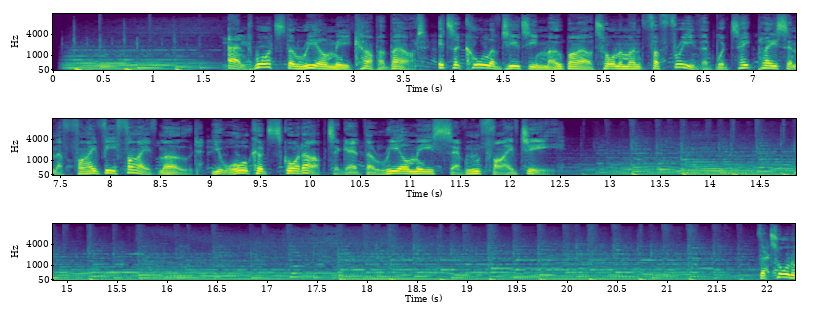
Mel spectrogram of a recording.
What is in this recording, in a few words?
MALE ENGLISH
